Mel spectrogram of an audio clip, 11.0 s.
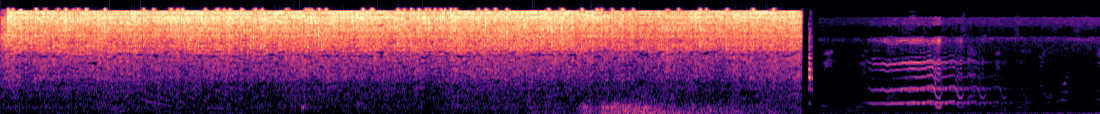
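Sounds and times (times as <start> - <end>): running water rushing: 0.0 - 8.1.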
